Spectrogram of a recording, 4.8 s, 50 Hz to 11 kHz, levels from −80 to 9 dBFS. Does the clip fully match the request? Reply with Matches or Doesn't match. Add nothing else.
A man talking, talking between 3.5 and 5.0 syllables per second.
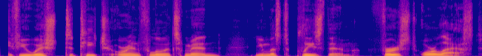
Matches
